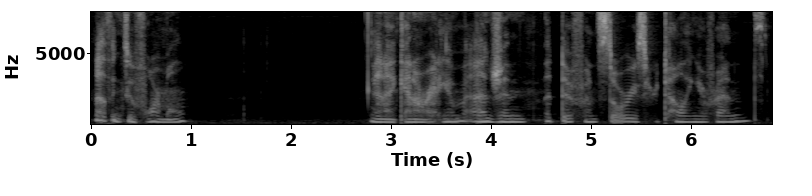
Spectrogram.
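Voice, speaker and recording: A woman playing a confident, teasing female villain in an intimate ASMR roleplay, speaking in a smug, seductive, breathy whisper. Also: medium pitch, steady tone, normal speed, warm tone, no room sound. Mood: flirtatious.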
